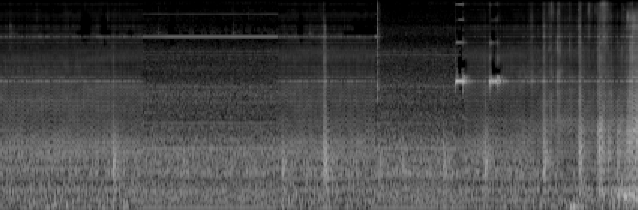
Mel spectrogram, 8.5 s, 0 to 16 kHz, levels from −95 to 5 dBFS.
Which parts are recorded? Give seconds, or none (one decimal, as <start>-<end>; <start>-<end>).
1.9-3.7; 5.0-6.2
